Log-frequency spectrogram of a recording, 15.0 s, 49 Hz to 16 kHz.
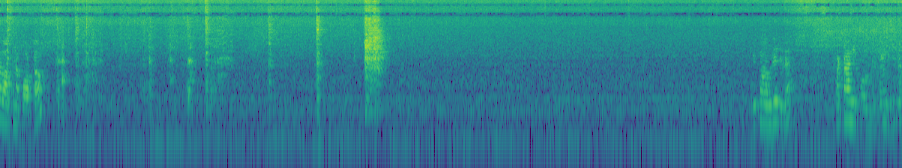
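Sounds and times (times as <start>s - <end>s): onions sizzling in hot oil: 0.0s - 15.0s
spoon scraping and tapping pan: 2.4s - 4.6s.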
